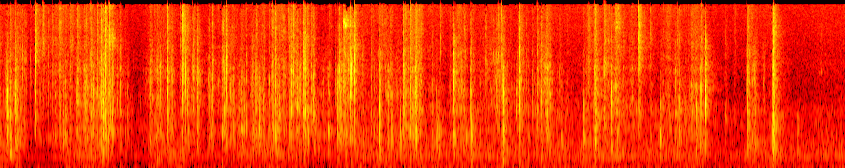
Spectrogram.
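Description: Plastic blister packaging and a cardboard box being handled to free a die-cast toy car: irregular crinkling and clicking throughout.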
